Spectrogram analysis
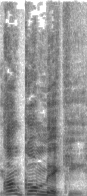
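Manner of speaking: high-pitched call to an uncle; mild shout. A narrator's reading. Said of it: "shouted Morty Mouse".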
